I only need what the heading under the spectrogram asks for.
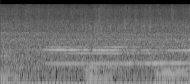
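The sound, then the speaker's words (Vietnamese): Rain shower falling steadily, a dense, even hiss of drops on surfaces that holds at the same level throughout with no break. “Trời vẫn mưa”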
